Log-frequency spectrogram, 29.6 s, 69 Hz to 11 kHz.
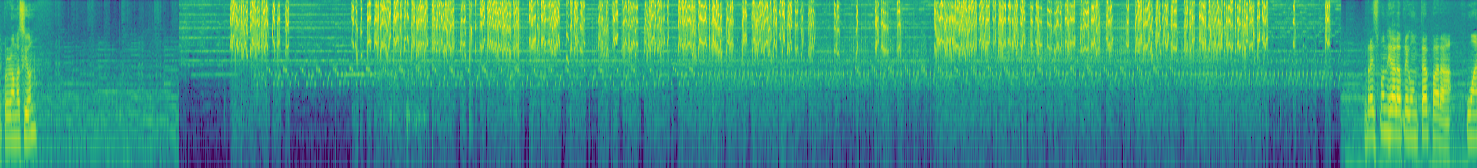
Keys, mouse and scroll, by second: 0.0-29.5 typing, 5.2 click, 12.3-14.5 drag, 15.5 click, 17.1 ctrl++, 17.2 ctrl++, 17.8 click, 18.8 click, 19.7 click, 22.5 Up, 22.7 Down, 22.7 Up, 22.9 Down, 22.9 Up, 23.2 Down, 24.2 Right, 25.3 Down, 25.5 ctrl+x, 26.1 super+1, 26.3 super+2, 26.4 super+4, 26.6 super+6.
